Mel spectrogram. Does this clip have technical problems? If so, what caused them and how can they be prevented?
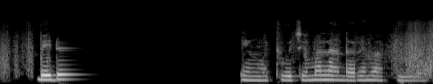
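Yes. A long network dropout runs from 0.59 s to 2.43 s. The sound breaks off, the receiver stretches the last moment into a fading buzz, and then about 1.4 s of near-silence follows. When the audio resumes, roughly 1.8 s of the original is gone rather than delayed. The likely cause is a burst of lost packets: the jitter buffer had nothing to play, and concealment could only cover the first fraction of the gap. A steadier connection, such as wired Ethernet instead of congested Wi-Fi, together with forward error correction, would prevent it.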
